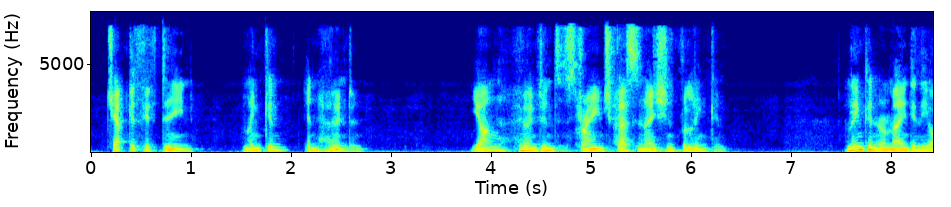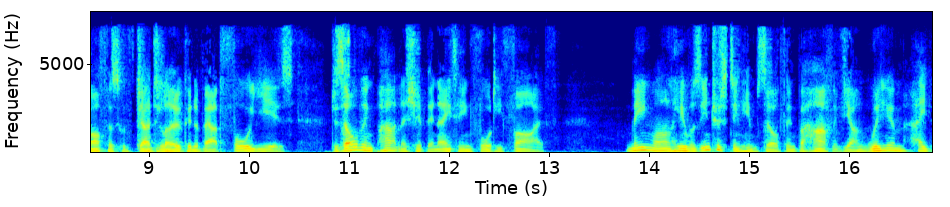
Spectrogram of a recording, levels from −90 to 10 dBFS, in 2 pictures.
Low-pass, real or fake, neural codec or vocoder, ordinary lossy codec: 7.2 kHz; fake; codec, 24 kHz, 3 kbps, HILCodec; AAC, 32 kbps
